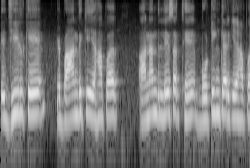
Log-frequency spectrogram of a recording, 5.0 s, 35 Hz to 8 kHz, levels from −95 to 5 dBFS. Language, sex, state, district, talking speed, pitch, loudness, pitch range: Chhattisgarhi, male, Chhattisgarh, Rajnandgaon, 155 wpm, 190 Hz, -15 LUFS, 175-200 Hz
